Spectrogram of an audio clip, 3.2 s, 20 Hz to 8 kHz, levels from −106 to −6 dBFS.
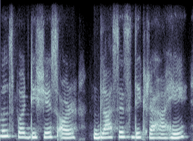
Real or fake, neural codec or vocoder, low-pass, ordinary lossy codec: real; none; 7.2 kHz; Opus, 24 kbps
